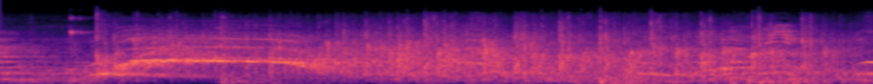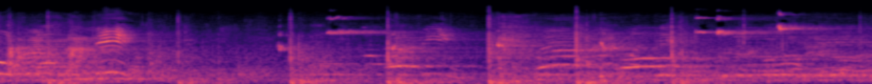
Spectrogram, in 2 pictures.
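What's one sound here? Men shout and call out in a large echoing gym.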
